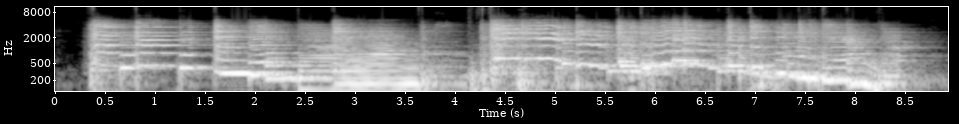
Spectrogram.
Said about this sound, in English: I can hear the room like when you crank it all the way up. It's like a really big room sound.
